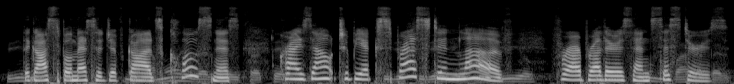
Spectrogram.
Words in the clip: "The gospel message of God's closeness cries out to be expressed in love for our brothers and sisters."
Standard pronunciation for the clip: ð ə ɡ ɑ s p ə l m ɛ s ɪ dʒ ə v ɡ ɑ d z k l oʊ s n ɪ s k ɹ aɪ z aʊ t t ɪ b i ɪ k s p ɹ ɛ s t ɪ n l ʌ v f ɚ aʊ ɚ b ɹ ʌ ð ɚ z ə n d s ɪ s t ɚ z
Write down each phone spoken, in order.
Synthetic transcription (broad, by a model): ð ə ɡ ɑ s p l m ɛ s ɪ dʒ ə v ɡ ɑ d z k l oʊ s n ɪ s k ɹ aɪ z aʊ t t ɪ b i ɪ k s p ɹ ɛ s t ɪ n l ʌ v f ɚ aʊ ɚ b ɹ ʌ ð ɚ z ə n d s ɪ s t ɚ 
